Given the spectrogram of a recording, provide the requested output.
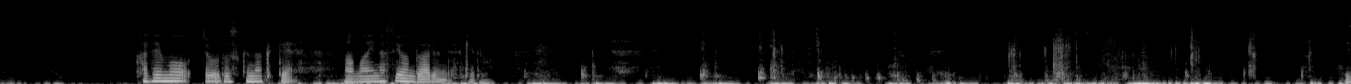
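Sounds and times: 
speech: 1.4 - 5.0
footsteps on an outdoor walk in sunny calm weather at minus four degrees: 4.4 - 13.5.

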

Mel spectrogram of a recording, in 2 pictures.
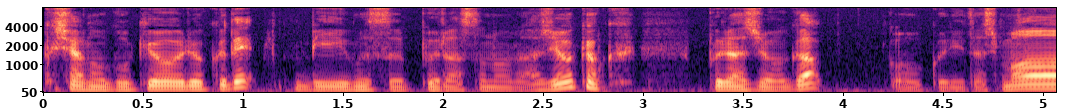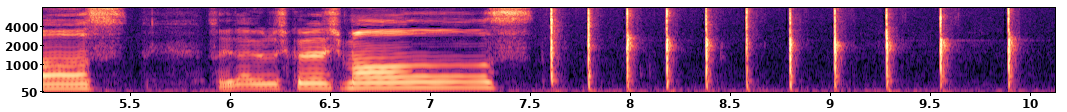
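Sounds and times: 
speech: 0.0 - 7.6
one person clapping alone: 7.6 - 10.0.

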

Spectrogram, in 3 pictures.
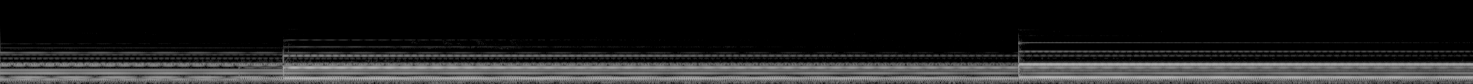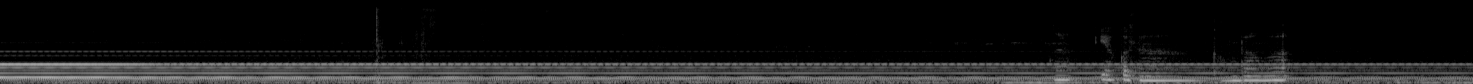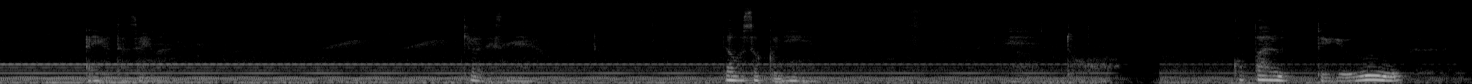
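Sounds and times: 
singing bowls ringing for sound healing: 0.0 - 44.1
steady low hum: 0.0 - 44.1.

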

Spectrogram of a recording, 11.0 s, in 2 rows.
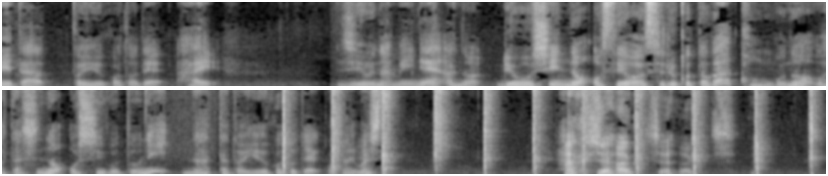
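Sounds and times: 
speech: 0.0 - 1.6, 2.2 - 8.2, 9.2 - 10.6
hand clapping: 7.4 - 10.9.

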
